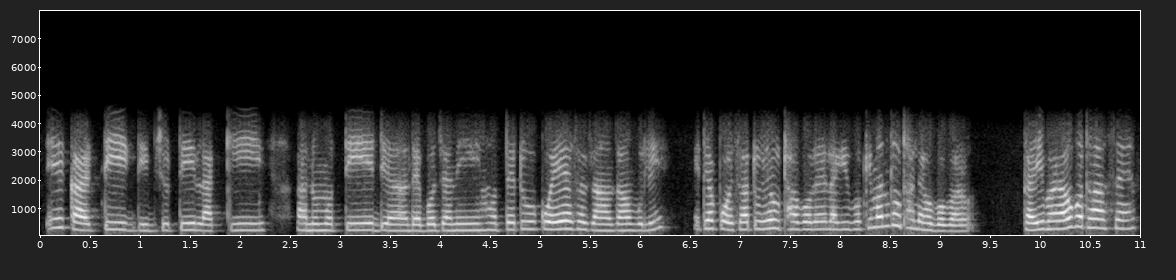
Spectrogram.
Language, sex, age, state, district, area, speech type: Assamese, female, 18-30, Assam, Biswanath, rural, conversation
